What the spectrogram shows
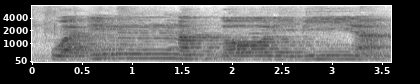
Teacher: Kemudian ada gunnah, yakni nun yang bertasydid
